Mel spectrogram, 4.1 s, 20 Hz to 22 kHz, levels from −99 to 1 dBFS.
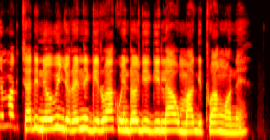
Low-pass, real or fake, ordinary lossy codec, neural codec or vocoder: none; real; none; none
